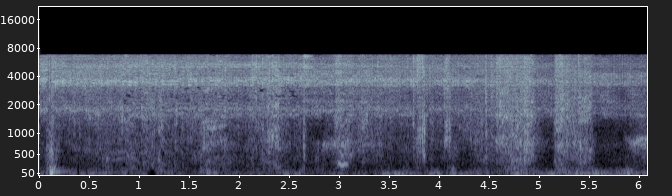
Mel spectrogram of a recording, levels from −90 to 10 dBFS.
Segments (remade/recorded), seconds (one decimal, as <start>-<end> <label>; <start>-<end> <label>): 0.0-0.8 remade; 0.8-2.6 recorded; 2.6-6.1 remade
